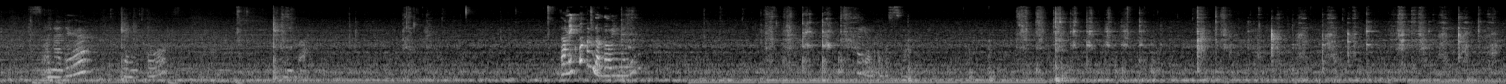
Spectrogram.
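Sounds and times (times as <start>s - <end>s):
spatula scraping pot: 7.6s - 15.0s.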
